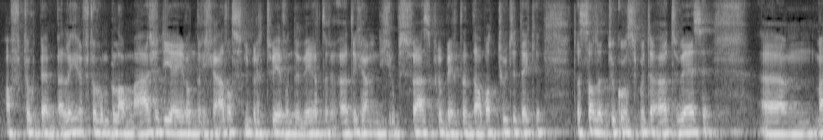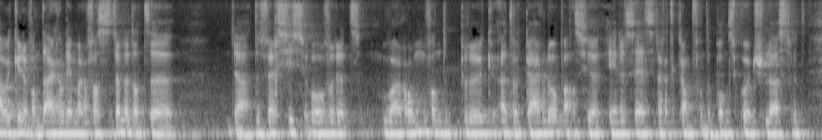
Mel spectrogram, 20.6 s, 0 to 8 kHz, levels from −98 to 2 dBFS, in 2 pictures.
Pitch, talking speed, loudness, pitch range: 100 Hz, 200 wpm, -19 LUFS, 95-105 Hz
